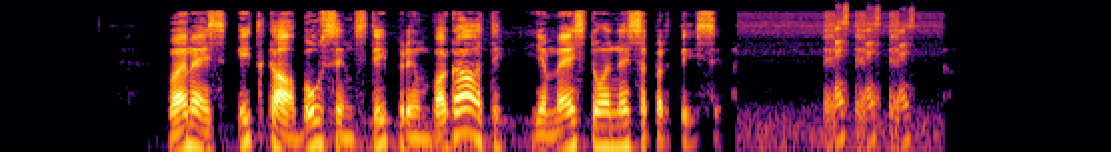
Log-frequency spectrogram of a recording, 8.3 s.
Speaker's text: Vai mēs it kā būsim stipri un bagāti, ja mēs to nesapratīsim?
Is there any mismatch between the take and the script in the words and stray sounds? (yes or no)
yes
